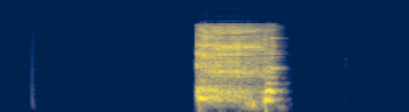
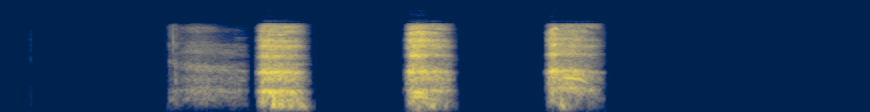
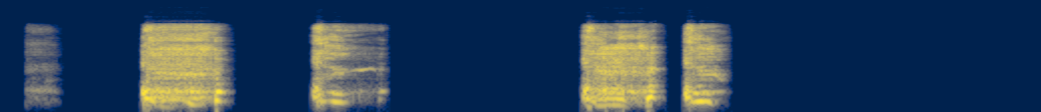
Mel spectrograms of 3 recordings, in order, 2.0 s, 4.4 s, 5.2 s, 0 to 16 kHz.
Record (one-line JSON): {"cough_length": "2.0 s", "cough_amplitude": 29454, "cough_signal_mean_std_ratio": 0.36, "exhalation_length": "4.4 s", "exhalation_amplitude": 31017, "exhalation_signal_mean_std_ratio": 0.29, "three_cough_length": "5.2 s", "three_cough_amplitude": 31891, "three_cough_signal_mean_std_ratio": 0.39, "survey_phase": "beta (2021-08-13 to 2022-03-07)", "age": "18-44", "gender": "Female", "wearing_mask": "No", "symptom_cough_any": true, "symptom_new_continuous_cough": true, "symptom_runny_or_blocked_nose": true, "symptom_shortness_of_breath": true, "symptom_sore_throat": true, "symptom_abdominal_pain": true, "symptom_diarrhoea": true, "symptom_fatigue": true, "symptom_fever_high_temperature": true, "symptom_headache": true, "symptom_change_to_sense_of_smell_or_taste": true, "symptom_other": true, "smoker_status": "Never smoked", "respiratory_condition_asthma": false, "respiratory_condition_other": false, "recruitment_source": "Test and Trace", "submission_delay": "2 days", "covid_test_result": "Positive", "covid_test_method": "RT-qPCR", "covid_ct_value": 27.8, "covid_ct_gene": "ORF1ab gene"}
